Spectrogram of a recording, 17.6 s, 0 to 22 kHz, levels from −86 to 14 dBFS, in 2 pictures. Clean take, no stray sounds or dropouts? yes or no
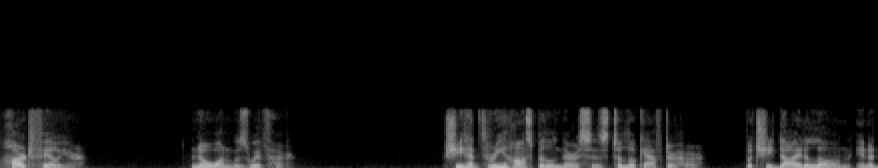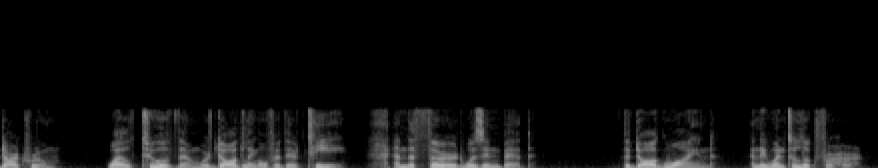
yes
